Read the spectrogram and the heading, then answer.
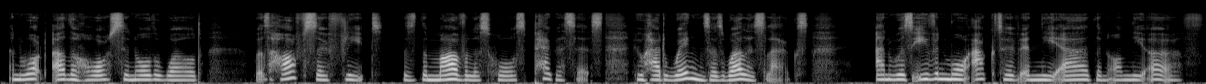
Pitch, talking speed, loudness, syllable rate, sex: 215 Hz, 180 wpm, -20 LUFS, 4.6 syllables/s, female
